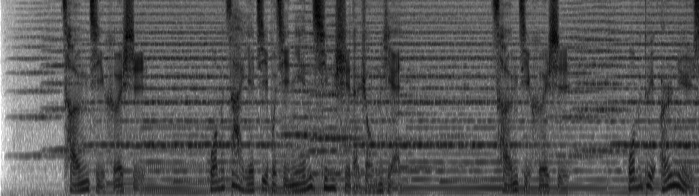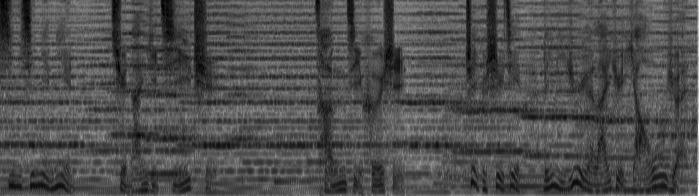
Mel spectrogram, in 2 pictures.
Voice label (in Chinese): 男 产品介绍; 联想记忆被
